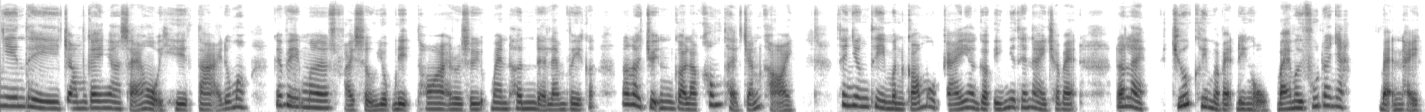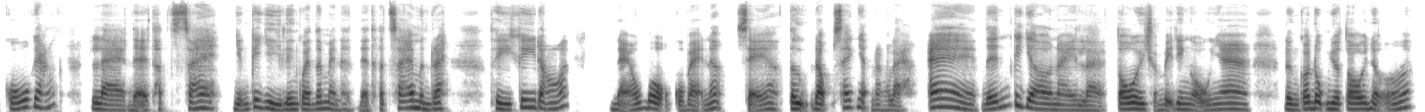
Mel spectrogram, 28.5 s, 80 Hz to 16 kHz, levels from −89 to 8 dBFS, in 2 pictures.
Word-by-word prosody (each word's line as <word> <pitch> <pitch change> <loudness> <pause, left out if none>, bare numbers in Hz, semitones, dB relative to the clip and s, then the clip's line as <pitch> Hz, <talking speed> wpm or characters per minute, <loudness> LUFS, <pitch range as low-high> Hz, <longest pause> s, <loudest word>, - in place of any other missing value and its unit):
nhiên 280 -1 -1
thì 220 -6 +2
trong 210 -2 +1
cái, 220 0 +2
a, 200 - -3
xã 190 - -2
hội 190 -2 +1
hiện 175 -1 +3
tại, 170 -1 -3
đúng 205 +2 -3
hông? 255 -2 -3 0.3
Cái 310 - -1
việc 285 -4 0
mà 230 -2 +3
phải 155 -1 -3
sử 155 - -2
dụng 170 +1 +1
điện 180 -1 +4
thoại, 185 -2 -1
rồi 175 0 0
sử 180 +1 0
dụng - - -2
màn 195 -2 -2
hình 200 -1 0
để 170 - +1
làm 170 +2 -2
việc 175 -1 -1
á, - - -8 0.3
nó 340 - +3
là 325 -2 +4
chuyện, 215 -3 0
gọi 180 - +3
là, 175 - +2
không 320 - -2
thể - - -1
tránh - - -3
khỏi. - - -3 0.5
Thế 320 - +4
nhưng 290 -3 0
thì 250 -5 0
mình 200 -3 +1
có 180 +1 +1
một 255 +2 -4
cái 175 +6 -1
gợi 185 -3 +2
ý 190 - +2
như 240 +5 -2
thế 235 - -1
này 225 -7 -1
cho 175 +2 -5
bạn, 175 -1 +1 0.4
đó - - +4
là 240 -6 +2 0.3
trước 310 +5 +3
khi 275 - -1
mà 205 -7 +1
bạn 170 0 +2
đi 185 - 0
ngủ 180 - -2
30 205 +5 +4
phút 275 +4 -4
đó 305 - +1
nha, 270 -4 -4 0.3
bạn 170 - +1
hãy 160 - -2
cố 195 +6 +1
gắng 250 +1 -1 0.4
là 165 -5 +1
để - - +3
thật 180 - -7
xa 215 0 0 0.2
những 175 -1 -2
cái 245 +5 +1
gì 195 -6 +3
liên 175 +1 +2
quan 180 -2 +1
tới 195 - +1
màn 185 -4 -2
hình, 170 -3 -11
để - - -3
thật - - -4
xa 220 +1 +2
mình 210 -5 +2
ra. 190 +2 +2 0.5
Thì 185 -3 +2
khi 240 -1 +2
đó 225 +4 0 0.4
não 175 -1 -1
bộ 200 -4 +4
của - - -2
bạn 160 - -2
á 210 +3 -1 0.2
sẽ 175 +5 0
tự 195 -1 +7
động - - +5
xác 230 +1 0
nhận 230 - -1
rằng 165 -2 -8
là 155 - -3 0.2
"A! 250 +1 +4 0.2
Đến 200 - +1
cái 310 -3 +2
giờ 190 -8 +4
này 160 -2 -3
là 150 -3 -4
tôi 190 0 +6
chuẩn 170 - -7
bị - - +1
đi 185 - +2
ngủ 175 -2 -1
nha, 180 +1 0 0.3
đừng 175 -3 +1
có 195 - +5
đụng 205 -2 +4
vô 185 - +6
tôi 185 0 +4
nữa." 190 +4 0
195 Hz, 245 wpm, -21 LUFS, 175-230 Hz, 0.5 s, tự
